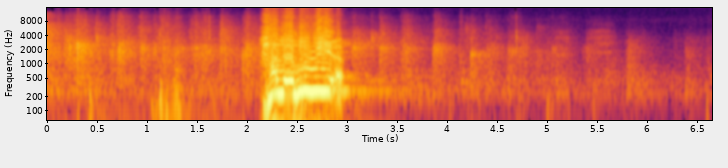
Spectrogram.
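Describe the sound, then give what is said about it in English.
A church audience claps in steady, dense applause as a clap offering to God, gradually thinning and fading, broken midway by a loud shouted voice before the clapping tapers off to scattered claps. “Celebrate his faithfulness once again with a clap offering.”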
